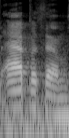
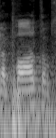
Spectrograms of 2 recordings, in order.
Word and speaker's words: apothem: And the definition of an apothem, an apothem, sorry, there's like two different ways to pronounce this thing. I've been saying apothem for years, but I've found out just last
